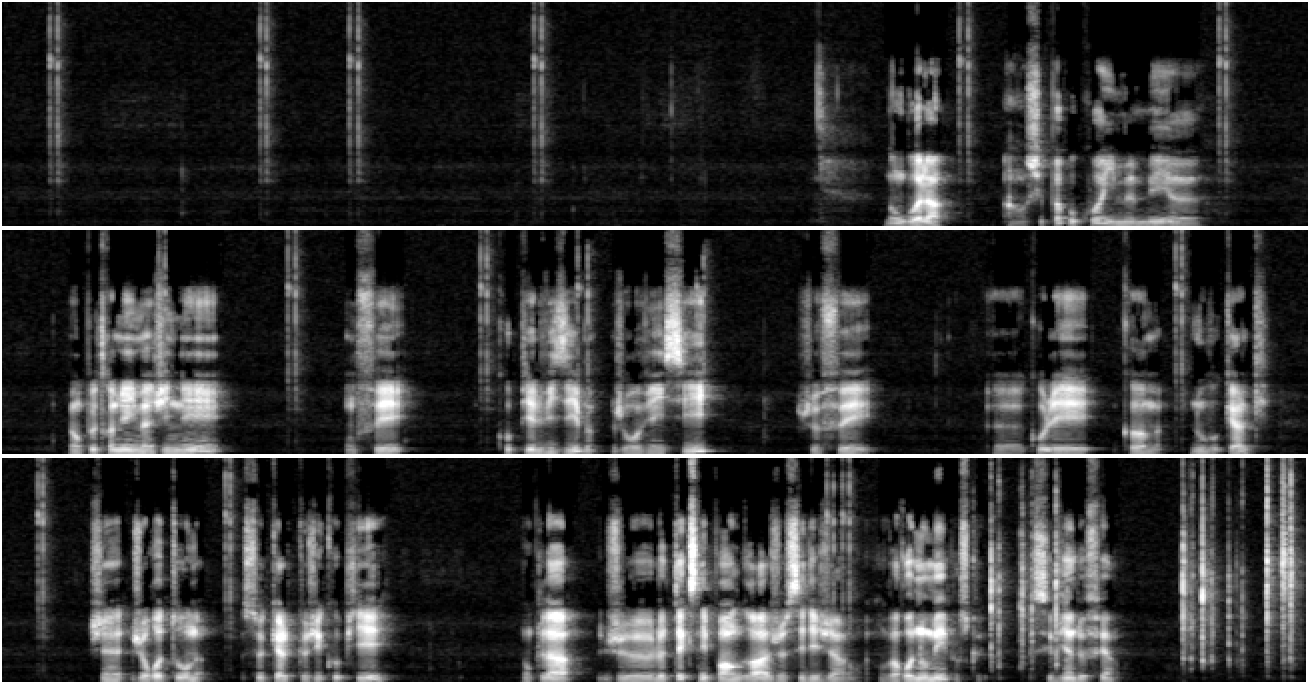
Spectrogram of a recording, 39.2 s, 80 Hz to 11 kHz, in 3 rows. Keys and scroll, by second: 36.0 g, 36.3 a, 37.6-38.8 typing, 38.9 Return.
